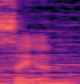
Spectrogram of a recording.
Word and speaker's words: seitan: you probably know about Satan about it that's how you pronounce it Satan say that I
